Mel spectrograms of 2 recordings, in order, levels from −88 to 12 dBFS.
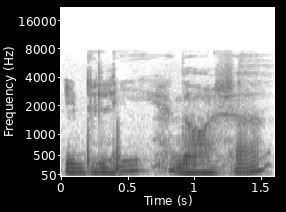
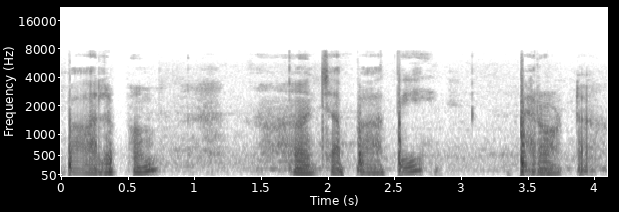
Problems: none marked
